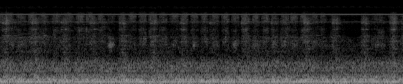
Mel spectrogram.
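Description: Toothpick stirring tinted epoxy resin on paper: soft, continuous scratchy rubbing, with a steady low hum underneath.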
